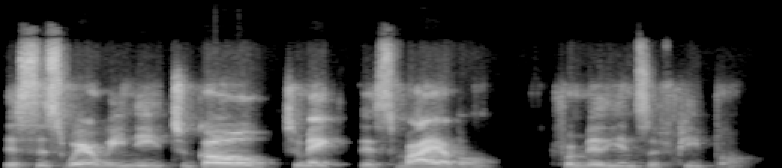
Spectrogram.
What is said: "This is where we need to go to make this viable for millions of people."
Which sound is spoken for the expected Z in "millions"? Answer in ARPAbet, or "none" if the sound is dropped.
Z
